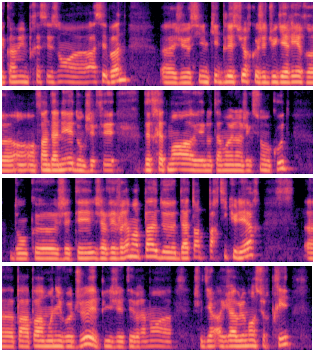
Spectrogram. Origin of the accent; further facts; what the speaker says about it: Tunisia; j'ai 26 ans, je suis 225e mondial et je suis tunisien.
